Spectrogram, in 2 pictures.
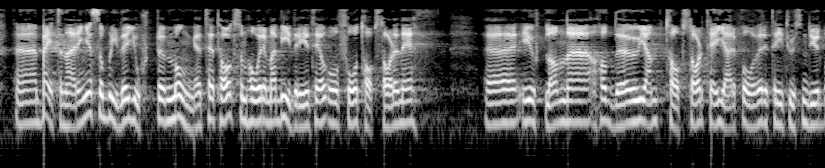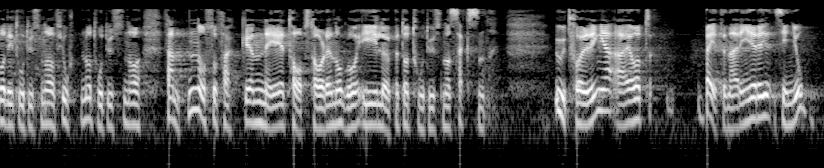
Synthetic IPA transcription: bæɪt̪ʰənæːɾɪŋəsɔblɪːɖɛjʊʈmɑŋːət̪ʰɛt̪ʰɑːɡsɔmɦɔlːəɾəmæɪbiːd̪ɾiːt̪ʰɪlɔfoːt̪ʰɑːpst̪ʰɑːɽəneː | ɪʉplɑnːhɑd̪ːəʉjɛmt̪ʰːɑːpst̪ʰɑːɽt̪ʰɛjæɾpʰoːʋəɾt̪ʰɾeːt̪ʰʉːsnd̪yːɾboːd̪əɪt̪ʰuːt̪ʰʉːsn̩ɔfjʊʈɳ̩ɔt̪ʰuːt̪ʰʉːsn̩ɔfɛmt̪n̩ɔsɔfɛkːneːt̪ʰɑːpst̪ʰɑːɽənoɡʊʔɪløːpət̪ɑʋt̪ʰuːt̪ʰʉːsən̩ɔsɛksn̩ | ʉːt̪fɔɾd̪ɾɪŋəʔæ̰ɾjʊɑt̪ | bæɪt̪ʰənæːɾɪŋəɾsɪnjɔbː

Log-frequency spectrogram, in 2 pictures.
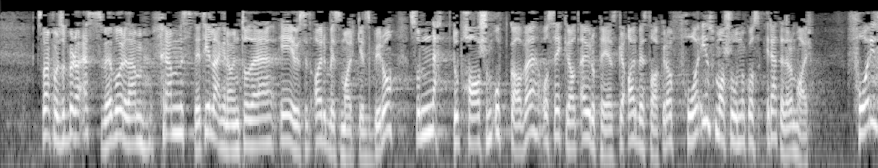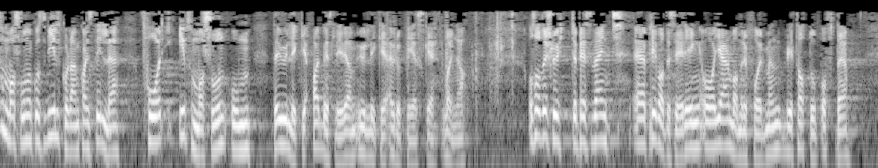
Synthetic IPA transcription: sɔʋæʈfɔls̬ɔbʉɖɛʔɛsʋeːʋoːɾəd̪ɛmfɾɛmst̪ət̪ʰɪlːɛɡənɑnt̪ʰɪld̪ɛeːʉːsɪt̪ɑɾbɛɪsmɑɾkəd̪sbʏɾoː | sɔmnɛt̪ːʊphɑʂɔmʊpːɡɑːʋəɔsɪkɾəɑt̪ʰɑʉɾʊpʰeːɪskəʔɑɾbɛɪst̪ʰɑːkəɾəfoːɾɪnfɔɾmɑʂuːnɔmkʊsɾɛt̪ːhːd̪əd̪ɛmhɑ̰ɾ | foːɾɪnfɔɾmɑʂuːnɔmkʊsʋɪlkʰoːɖɛmkʰɑnst̪ɪlːə | foːɾɪnfɔɾmɑʂuːnʊmd̪̥ɛʉːliːkəʔɑɾbɛɪsliːʋəjɛd̪ɔmʔʉːliːkəʔœ̰ʉɾʊpʰḛːɪskəlɑ̰nːə̰ | ʔɔsɔt̪ɪʂɭʉtːpʰɾɛsɪd̪ɛnt̪pʰɾɪʋɑt̪ɪseːɾɪŋɔ̰jæːɳbɑnəɾɛfɔɾmənblɪt̪ʰɑt̪ːʊpːɔft̪ə

